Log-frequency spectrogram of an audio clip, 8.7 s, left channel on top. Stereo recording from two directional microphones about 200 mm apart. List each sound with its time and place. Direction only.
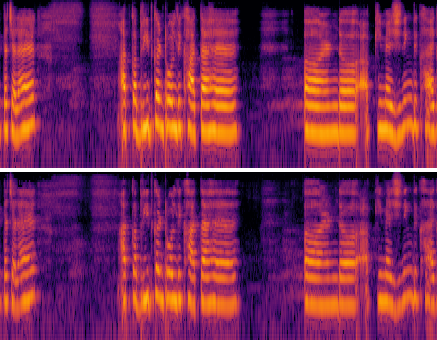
0.0 s a woman's voice: 50° left (ahead or behind)
6.0 s a woman's voice: 45° left (ahead or behind)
